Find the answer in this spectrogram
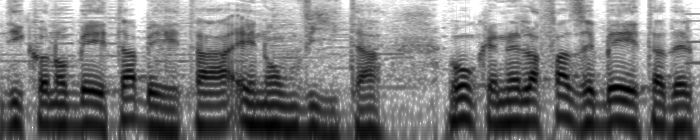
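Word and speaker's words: vita (βήτα): Adesso bello, diciamo che è una fase che io chiamo vita, perché in greco beta, noi lo diciamo beta, ma in realtà si pronuncia vita, mm-hmm. eh, perché la B in greco si pronuncia V, ma i greci sono...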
